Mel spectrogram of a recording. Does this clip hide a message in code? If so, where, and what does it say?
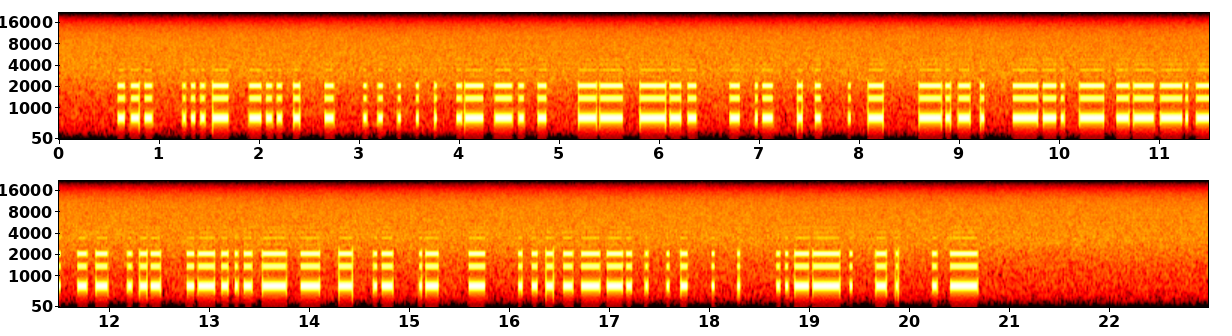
No, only beeps of irregular length.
